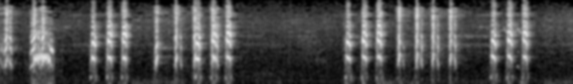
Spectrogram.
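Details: Common moorhen lure call: one loud rasping squawk opens, followed by two spaced series of short, hard clucking notes repeated several times a second, with a quiet pause between the series.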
